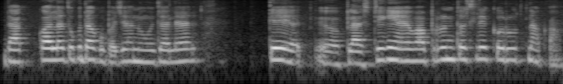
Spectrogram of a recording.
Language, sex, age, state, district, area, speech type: Goan Konkani, female, 18-30, Goa, Ponda, rural, spontaneous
